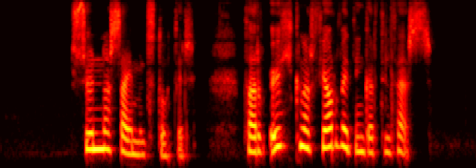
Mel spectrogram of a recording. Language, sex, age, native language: Icelandic, female, 30-39, Icelandic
